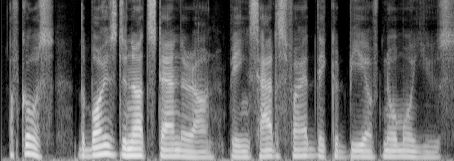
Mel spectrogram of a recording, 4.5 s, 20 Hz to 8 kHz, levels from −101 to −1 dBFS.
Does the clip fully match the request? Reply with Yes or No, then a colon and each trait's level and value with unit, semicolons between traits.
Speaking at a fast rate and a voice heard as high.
No: fast, 225 wpm; low, 110 Hz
